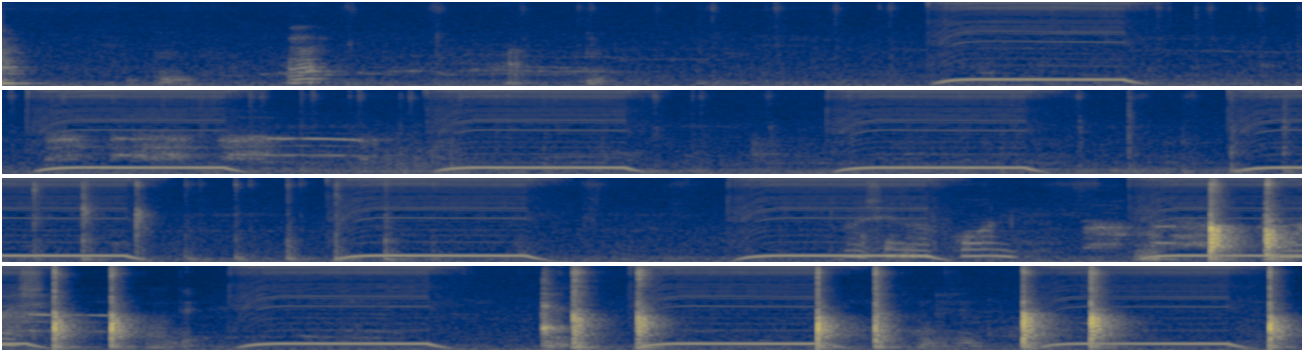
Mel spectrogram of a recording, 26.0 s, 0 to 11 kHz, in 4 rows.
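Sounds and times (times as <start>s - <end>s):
phone ringing tone: 6.6s - 9.8s, 16.6s - 17.8s, 18.6s - 20.0s.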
